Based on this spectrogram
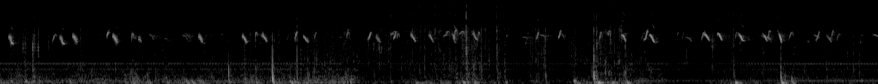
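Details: Loud, dense peeping from Hmong chicken chicks, many shrill repeated notes overlapping continuously, punctuated by thumps and scratchy movement noises.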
